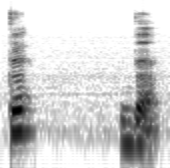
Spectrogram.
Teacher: estas consonantes en en castellano así como en italiano son dentales no alveolares son dentales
